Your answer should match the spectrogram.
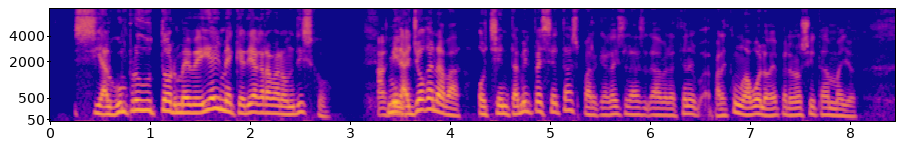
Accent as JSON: {"language": "Spanish", "town": "San Vicente de la Barquera", "region": "Cantabria", "country": "Spain", "tie": "born or raised there", "said": "es lo que me lleva a mi barrio, a mi pueblo, a San Vicente a la Barquera"}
